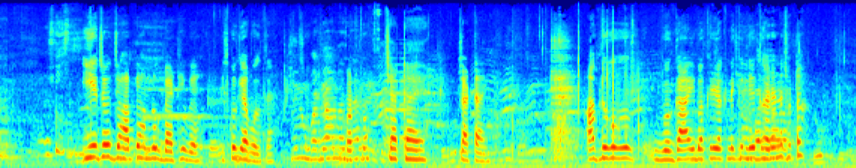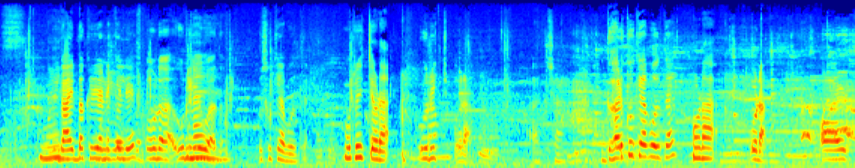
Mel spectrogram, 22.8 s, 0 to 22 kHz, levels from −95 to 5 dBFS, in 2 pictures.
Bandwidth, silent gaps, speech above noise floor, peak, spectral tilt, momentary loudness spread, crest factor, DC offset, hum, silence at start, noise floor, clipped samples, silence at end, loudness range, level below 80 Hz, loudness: 18.5 kHz; none; 20 dB; 0 dBFS; -5 dB/octave; 18 LU; 18 dB; under 0.1%; none; 0 s; -37 dBFS; under 0.1%; 0 s; 3 LU; -44 dBFS; -16 LUFS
